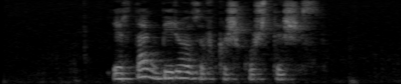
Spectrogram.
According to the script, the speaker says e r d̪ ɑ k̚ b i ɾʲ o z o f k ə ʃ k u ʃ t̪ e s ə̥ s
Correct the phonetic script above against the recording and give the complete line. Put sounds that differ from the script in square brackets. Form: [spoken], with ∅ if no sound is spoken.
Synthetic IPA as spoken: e r [t̪] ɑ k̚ b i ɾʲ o z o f k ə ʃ k [o] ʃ t̪ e [ʃ] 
